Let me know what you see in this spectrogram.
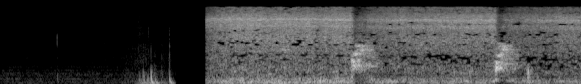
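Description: Near silence for about two seconds, then the sudden start of a steady rush of churning water from a koi pond, with two short dog barks over it.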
